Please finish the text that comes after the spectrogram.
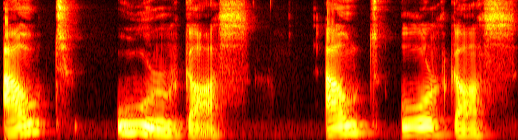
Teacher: au with a smooth breathing, means I'm not going to add an H sound to it, but rather keep it smooth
